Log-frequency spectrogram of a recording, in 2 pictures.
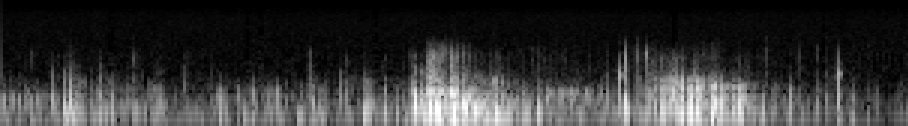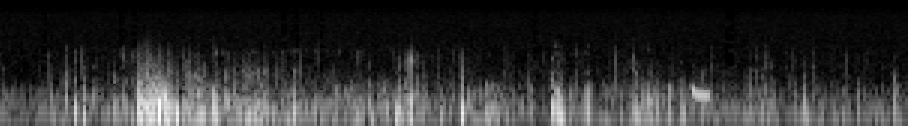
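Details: Hungry American girl's stomach growling: low gurgling rumbles swell and fade several times among soft bubbling clicks; hunger-related bowel sounds.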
